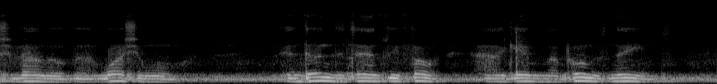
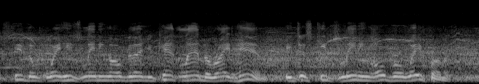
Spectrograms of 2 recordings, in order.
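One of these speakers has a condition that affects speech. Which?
The first: Parkinson's syndrome; no tremor; sometimes slurred speech.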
